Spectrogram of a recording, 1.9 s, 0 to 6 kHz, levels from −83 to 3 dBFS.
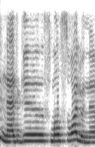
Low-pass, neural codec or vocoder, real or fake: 5.4 kHz; none; real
